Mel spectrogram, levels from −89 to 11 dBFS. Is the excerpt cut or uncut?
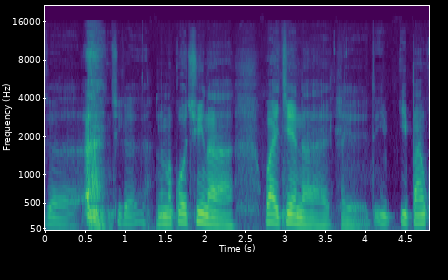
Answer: cut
